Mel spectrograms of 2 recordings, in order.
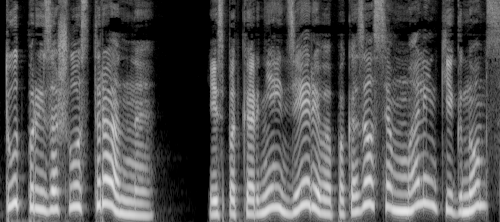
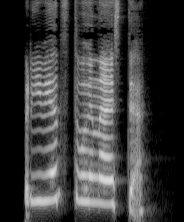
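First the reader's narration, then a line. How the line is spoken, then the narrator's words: High creaky voice. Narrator (Russian): сказал он высоким скрипучим голосом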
